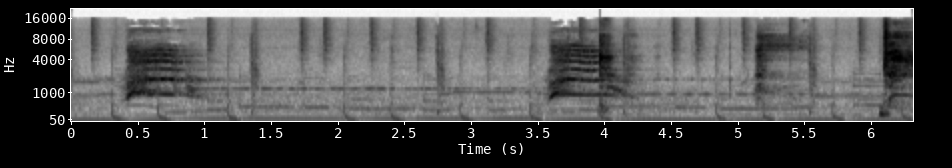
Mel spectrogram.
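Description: Red fox giving two short, harsh barks about three seconds apart, each rising and then falling in pitch, over background music with a steady beat.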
